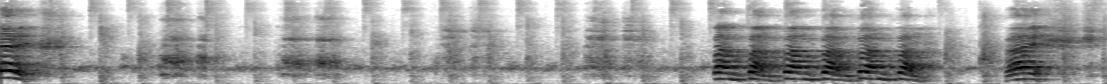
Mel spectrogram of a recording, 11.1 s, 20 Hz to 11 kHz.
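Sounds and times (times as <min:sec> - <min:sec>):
jump rope slapping tiled floor: 0:00.0 - 0:11.0.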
